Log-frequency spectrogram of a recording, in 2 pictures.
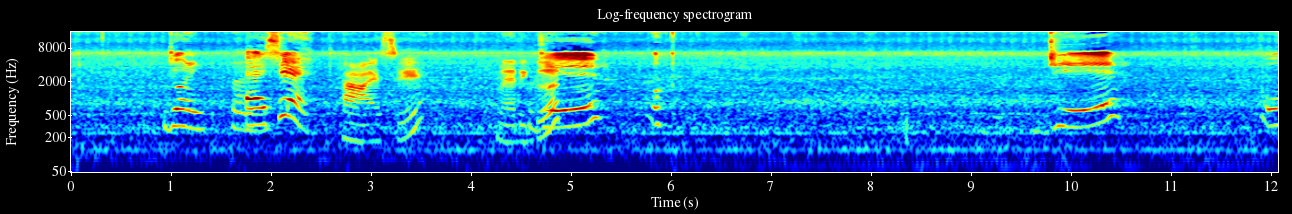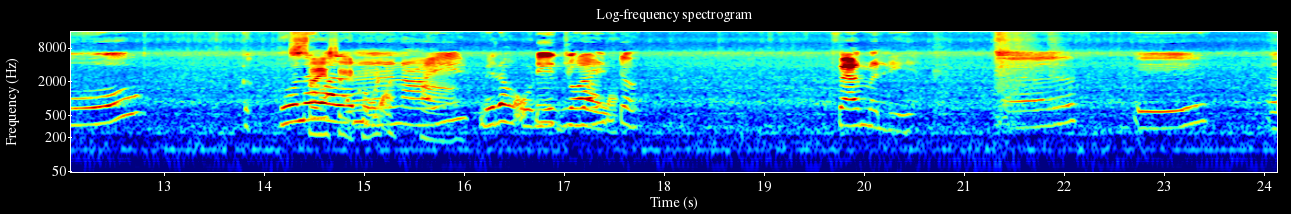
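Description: A young boy speaks in a high voice close by.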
